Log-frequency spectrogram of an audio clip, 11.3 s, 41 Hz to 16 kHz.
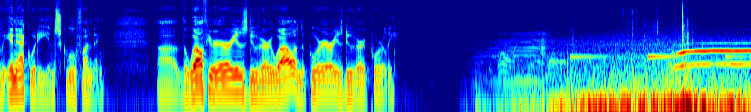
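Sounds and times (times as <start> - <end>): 
part-time farmer calling his cows on an Illinois farm: 0.0 - 1.7, 2.3 - 6.0, 7.4 - 8.4
speech: 0.0 - 6.0
cattle mooing on an Illinois farm: 7.0 - 8.8
low rumble: 7.0 - 11.2.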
